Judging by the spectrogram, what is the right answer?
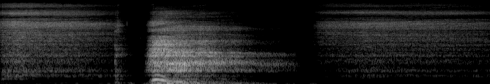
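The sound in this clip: Deep, energetic breaths are taken during a breathing exercise: a long airy breath, then a loud, forceful sighing exhale that fades, followed by another steady rushing breath, with no talking.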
